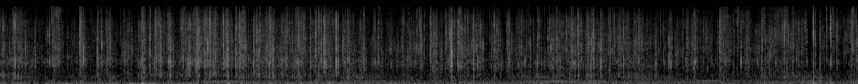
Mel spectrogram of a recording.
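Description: A hanging string of dried red chili peppers is rubbed and crinkled between fingers and nails. It makes a dense, steady stream of dry, bright crackling and papery crunching for about eight seconds, with a faint low tone underneath.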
